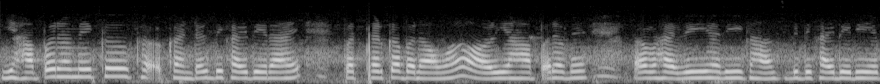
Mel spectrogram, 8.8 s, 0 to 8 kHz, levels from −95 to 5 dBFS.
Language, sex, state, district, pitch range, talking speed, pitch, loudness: Hindi, female, Uttar Pradesh, Varanasi, 220-240 Hz, 175 wpm, 225 Hz, -18 LUFS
